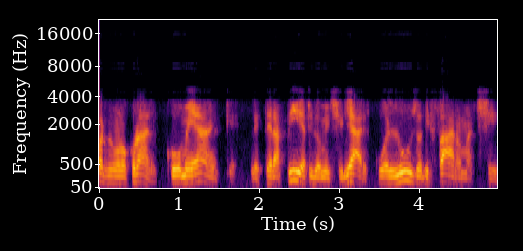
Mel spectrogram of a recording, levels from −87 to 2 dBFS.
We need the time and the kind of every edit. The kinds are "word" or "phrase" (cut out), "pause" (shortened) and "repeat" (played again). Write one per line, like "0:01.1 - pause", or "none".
0:01.8 - pause
0:02.6 - word
0:03.4 - word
